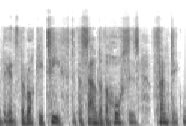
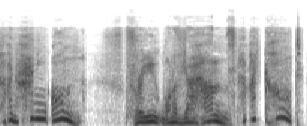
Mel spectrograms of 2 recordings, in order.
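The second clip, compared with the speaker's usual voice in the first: strained desperate exchange; 7 semitones higher, 5 dB louder, slower than usual. A narrator's reading. Dangling characters arguing in strain.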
